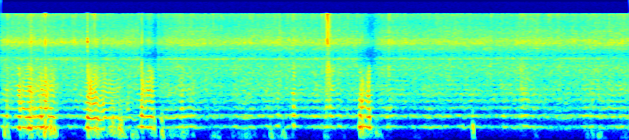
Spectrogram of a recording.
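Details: Honey harvest from an old-style box hive of Asian honey bees, Apis cerana, with a used asbestos-sheet lid; a loud, dense buzzing drone, wavering in pitch, with rushes of louder buzzing and bumping knocks in the first half.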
